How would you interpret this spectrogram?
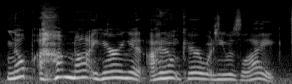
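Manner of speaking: loud, high, laughing dismissal; emphatic refusal. Acted. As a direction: shut it down loudly with a laugh. Dismissive outburst while reading.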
